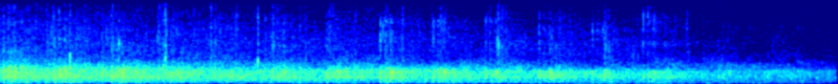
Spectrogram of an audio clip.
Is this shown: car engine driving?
no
